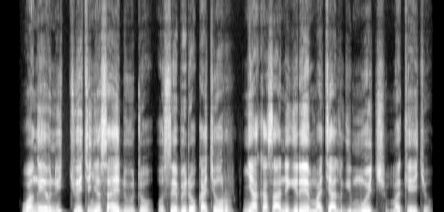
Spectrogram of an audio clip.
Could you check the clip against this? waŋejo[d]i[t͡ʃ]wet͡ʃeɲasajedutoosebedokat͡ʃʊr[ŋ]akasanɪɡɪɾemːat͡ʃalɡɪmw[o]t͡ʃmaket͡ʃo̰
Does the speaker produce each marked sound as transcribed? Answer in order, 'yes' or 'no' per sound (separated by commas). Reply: no, yes, no, yes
